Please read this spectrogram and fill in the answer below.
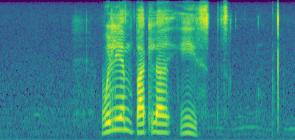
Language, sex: English, female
